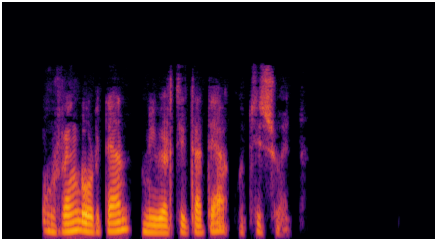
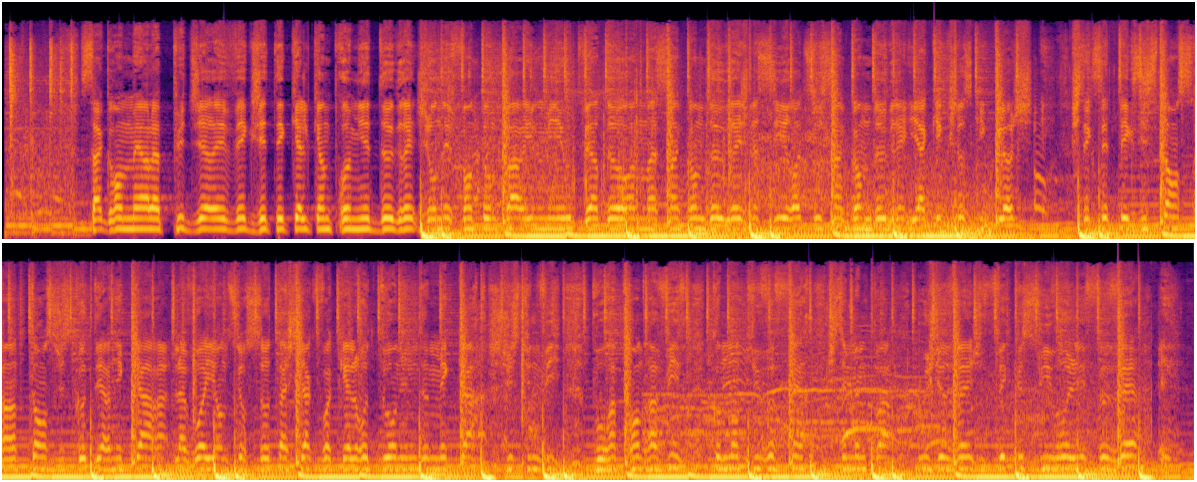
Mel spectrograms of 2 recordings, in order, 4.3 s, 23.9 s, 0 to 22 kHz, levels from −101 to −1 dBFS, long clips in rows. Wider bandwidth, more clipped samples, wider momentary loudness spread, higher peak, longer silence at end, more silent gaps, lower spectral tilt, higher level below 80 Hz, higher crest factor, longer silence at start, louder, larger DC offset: second, 7.4 kHz vs 16.5 kHz; neither; first, 14 LU vs 4 LU; second, -6 dBFS vs 0 dBFS; first, 1.5 s vs 0 s; first, 1.31-1.35 s, 2.28-2.33 s vs none; first, -7.5 dB/octave vs -4.5 dB/octave; second, -68 dBFS vs -14 dBFS; first, 20 dB vs 10 dB; first, 0.4 s vs 0.05 s; second, -25 LUFS vs -13 LUFS; neither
